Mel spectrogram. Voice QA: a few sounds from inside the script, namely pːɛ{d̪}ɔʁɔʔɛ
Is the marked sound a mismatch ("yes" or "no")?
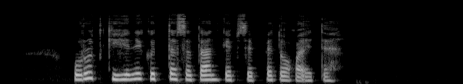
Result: yes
